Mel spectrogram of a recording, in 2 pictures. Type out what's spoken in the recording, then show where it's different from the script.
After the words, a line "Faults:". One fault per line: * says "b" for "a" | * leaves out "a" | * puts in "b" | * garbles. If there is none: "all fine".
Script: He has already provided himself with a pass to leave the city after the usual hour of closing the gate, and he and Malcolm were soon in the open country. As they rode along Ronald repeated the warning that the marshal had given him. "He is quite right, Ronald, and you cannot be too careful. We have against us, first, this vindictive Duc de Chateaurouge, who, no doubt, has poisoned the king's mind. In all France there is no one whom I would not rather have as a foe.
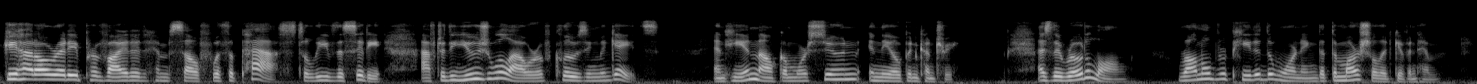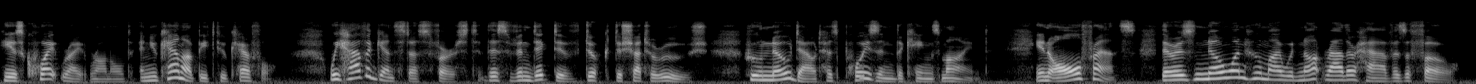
He had already provided himself with a pass to leave the city after the usual hour of closing the gates, and he and Malcolm were soon in the open country. As they rode along Ronald repeated the warning that the marshal had given him. "He is quite right, Ronald, and you cannot be too careful. We have against us, first, this vindictive Duc de Chateaurouge, who, no doubt, has poisoned the king's mind. In all France there is no one whom I would not rather have as a foe.
Faults:
* says "had" for "has"
* says "gates" for "gate"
